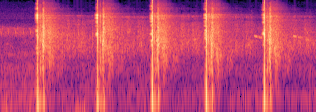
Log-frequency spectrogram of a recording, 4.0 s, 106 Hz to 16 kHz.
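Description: Five .22 rifle shots with standard-velocity ammunition through a Yankee Hill Machine Phantom 22 suppressor crack in a steady rhythm, a little under a second apart, sharp and fairly loud with brief reverberant decay.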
